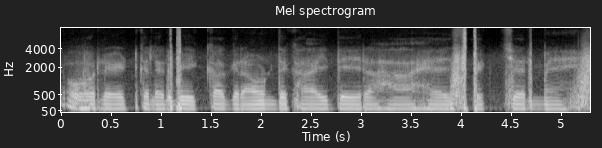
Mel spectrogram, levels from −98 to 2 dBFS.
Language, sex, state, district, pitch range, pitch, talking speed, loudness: Hindi, male, Uttar Pradesh, Hamirpur, 105-110 Hz, 105 Hz, 145 wpm, -21 LUFS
